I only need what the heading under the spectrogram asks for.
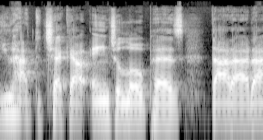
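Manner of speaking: ordinary delivery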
